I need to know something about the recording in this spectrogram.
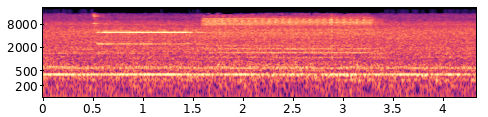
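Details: Fractional CO2 laser handpiece firing a test pattern onto a piece of paper during a training demonstration: steady high-pitched electronic tones over a low machine hum.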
